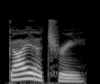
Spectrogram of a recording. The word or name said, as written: gayatri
